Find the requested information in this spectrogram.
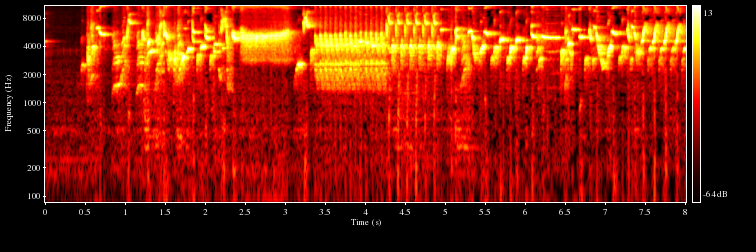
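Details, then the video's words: Caged European goldfinch singing a fast, continuous run of bright twittering notes, buzzy trills and a long harsh nasal rasp near the middle, with tinkling liquid phrases following, after a brief quiet start. "European Goldfinch Singing in Cage"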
